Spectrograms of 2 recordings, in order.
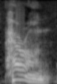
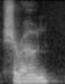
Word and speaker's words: Charon: It's in Greek mythology, the ferryman who ferries the souls of the dead to the underworld, it's Charon, Charon, and then more of an English pronunciation of that is Charon. But in this, I did see, I found an interview with Lance Reddick, and he referred to it as Sharon, and and then they also mentioned it in John Wick 4.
